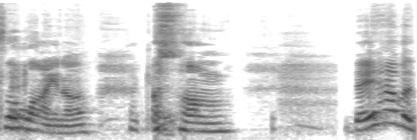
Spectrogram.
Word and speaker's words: Salina: so so it's pronounced salinaa Kansas the locals corrected me when I was saying Selena it's salinaa okay um they have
